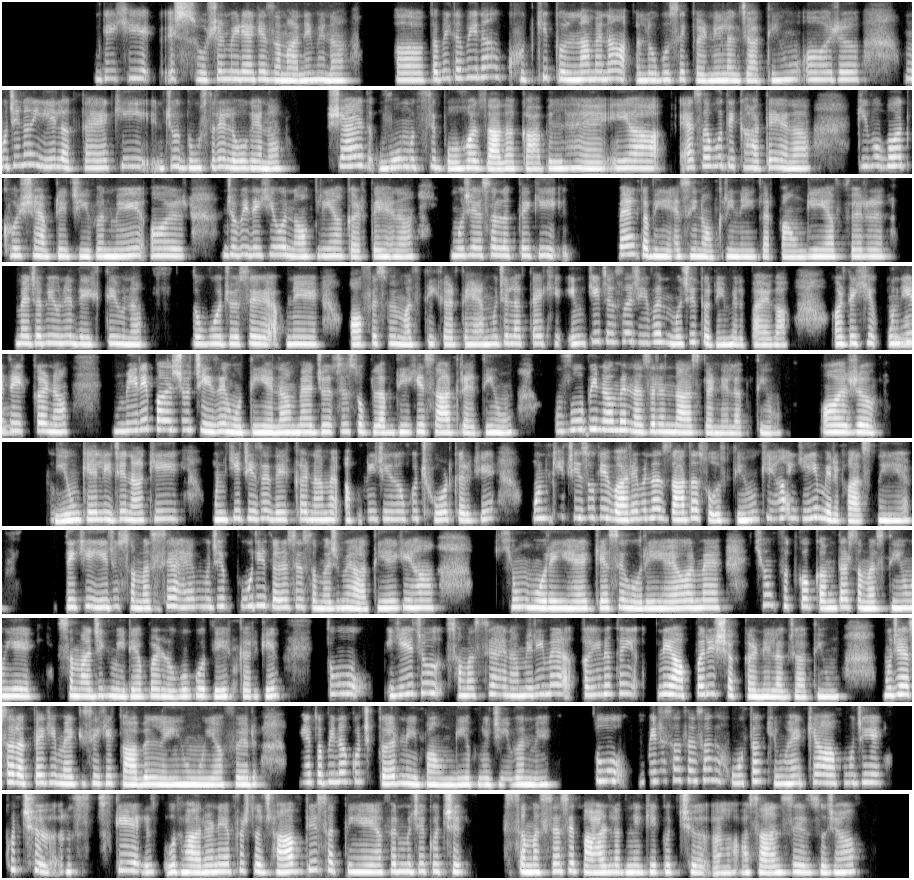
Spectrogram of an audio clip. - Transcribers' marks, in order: in English: "ऑफ़िस"; other noise
- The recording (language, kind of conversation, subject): Hindi, advice, सोशल मीडिया पर दूसरों से तुलना करने के कारण आपको अपनी काबिलियत पर शक क्यों होने लगता है?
